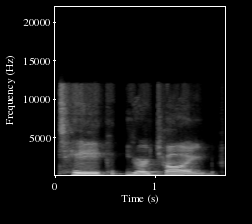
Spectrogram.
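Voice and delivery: slow and deliberate advice. Shown as a demonstration. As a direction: draw out take your time. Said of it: "my other advice".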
